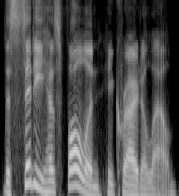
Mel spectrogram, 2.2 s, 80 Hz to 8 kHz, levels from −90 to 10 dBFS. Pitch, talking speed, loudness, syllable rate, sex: 160 Hz, 190 wpm, -18 LUFS, 4.9 syllables/s, male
